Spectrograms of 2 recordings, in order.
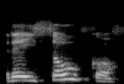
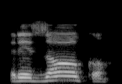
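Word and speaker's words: れいぞうこ: No vamos a decir reizouko, reizouko, no. Re, la E y la I es E. So, la O y la U se pronuncia O y ya ko. Rezoko.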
